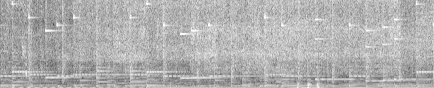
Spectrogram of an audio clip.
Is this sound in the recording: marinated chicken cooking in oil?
yes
